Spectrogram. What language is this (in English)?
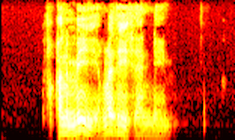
Kabyle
